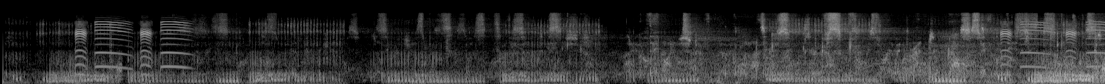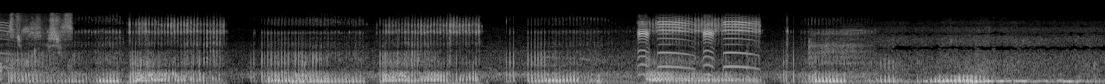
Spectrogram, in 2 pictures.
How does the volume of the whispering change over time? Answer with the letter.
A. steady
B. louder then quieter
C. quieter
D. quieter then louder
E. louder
E.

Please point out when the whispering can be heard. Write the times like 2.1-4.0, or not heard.
1.8-11.8.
